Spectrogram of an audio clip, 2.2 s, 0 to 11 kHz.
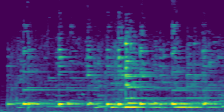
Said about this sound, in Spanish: Otro ruido, sonido, este que nos lleva a la trashumancia con los 5 rebaños de ovejas lachas que han protagonizado en Ordizia el Archain Eguna. El día del pastor, a las 11 de la mañana, 1.500 animales han cruzado la calle mayor de la localidad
